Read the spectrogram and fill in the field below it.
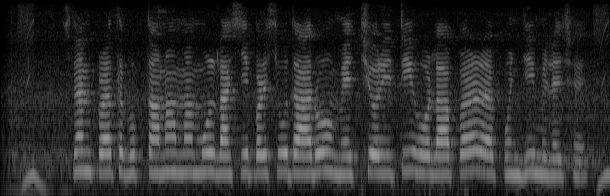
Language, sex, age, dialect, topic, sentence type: Maithili, female, 25-30, Angika, banking, statement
